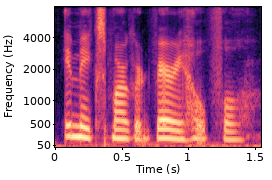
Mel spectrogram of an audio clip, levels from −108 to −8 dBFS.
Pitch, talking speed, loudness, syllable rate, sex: 190 Hz, 195 wpm, -17 LUFS, 7.8 syllables/s, female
